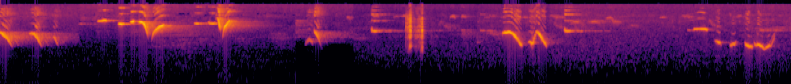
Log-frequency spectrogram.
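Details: Lyrebird mimicry song of varied whistles: falling slurs, high downward sweeps, sharp clicks and short trills, spaced irregularly with silent gaps, ending in a quick wavering low whistle phrase.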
